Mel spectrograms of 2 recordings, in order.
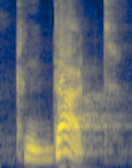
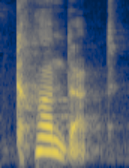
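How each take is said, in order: First: The stress is on the second syllable. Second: The stress is on the first syllable. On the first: It is used as a verb. "As a verb is conduct" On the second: It is used as a noun. "If you use it as a noun"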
